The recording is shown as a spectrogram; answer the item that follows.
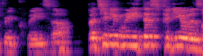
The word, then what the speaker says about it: Rayquaza: Definitely more than other legendaries such as Groudon, Kyogre, or Rakzeo. Did I just mispronounce Rayquaza?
